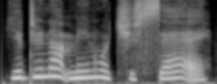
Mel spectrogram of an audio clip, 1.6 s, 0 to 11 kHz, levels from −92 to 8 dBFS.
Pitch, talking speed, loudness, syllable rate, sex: 250 Hz, 255 wpm, -15 LUFS, 4.6 syllables/s, female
